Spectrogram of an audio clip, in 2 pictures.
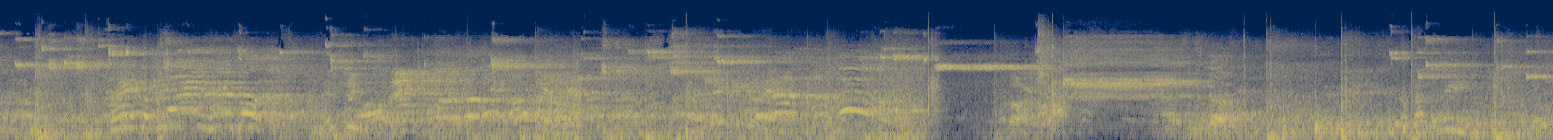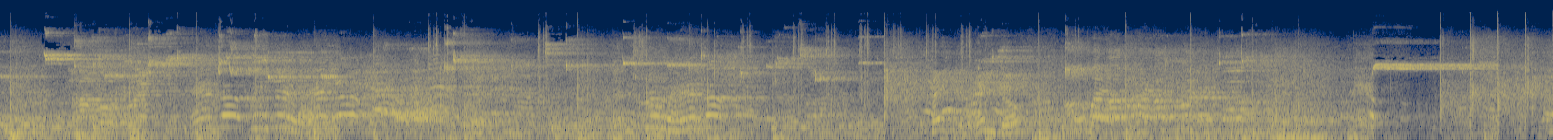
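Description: Basketball game in a gym: players' and spectators' voices echoing in the hall, with a ball bouncing on the hardwood court. A referee's whistle sounds briefly about ten seconds in and again near the end.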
